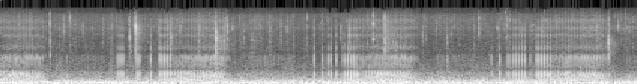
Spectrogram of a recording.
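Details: Domestic cat purring, a throaty low vibration with breath-timed swells about every two seconds, accompanied by sharp crackles of a burning fireplace, cozy autumn mood.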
